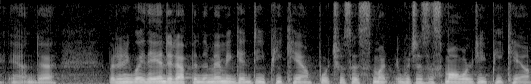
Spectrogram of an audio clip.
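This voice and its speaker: She speaks very fast with an American accent in a very deep, low voice. Her tone is dark and mellow, and her delivery is monotone and flat. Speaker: oral history interviewee. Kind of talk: oral history interview. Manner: halting, many fillers.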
